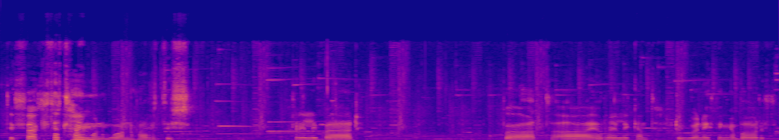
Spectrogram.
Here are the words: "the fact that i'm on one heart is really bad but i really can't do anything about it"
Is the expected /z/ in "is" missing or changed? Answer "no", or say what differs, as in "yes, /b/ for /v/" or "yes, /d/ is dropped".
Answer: yes, /s/ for /z/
